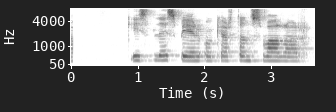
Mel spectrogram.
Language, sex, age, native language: Icelandic, male, 9, Icelandic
